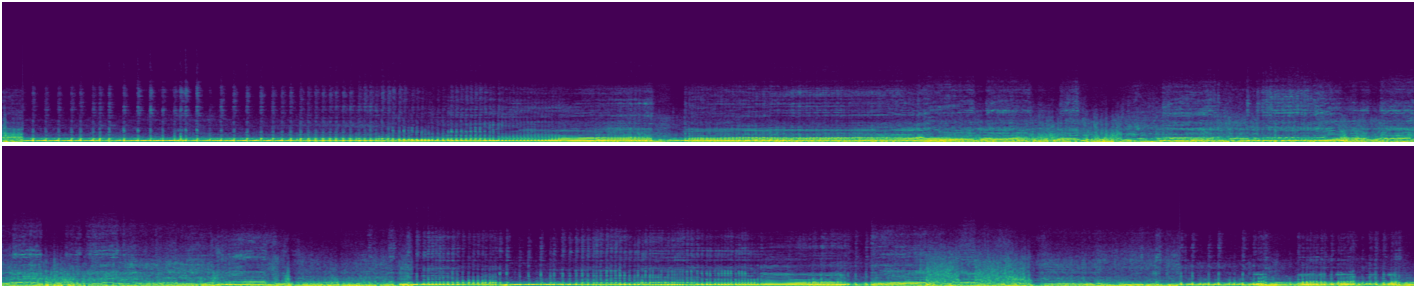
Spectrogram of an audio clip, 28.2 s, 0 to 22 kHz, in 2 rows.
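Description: Derbi Senda's two-stroke engine, fitted with a Stage6 88cc kit and a Voca Cross exhaust, running hard at high revs. Several times the pitch drops and climbs again as the throttle is shut and reopened.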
